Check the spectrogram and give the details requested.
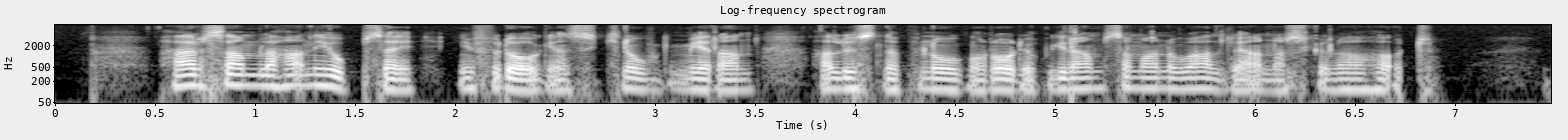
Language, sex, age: Swedish, male, 19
